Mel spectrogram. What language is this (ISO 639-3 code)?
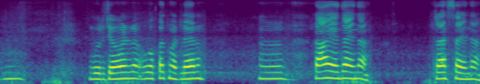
kok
